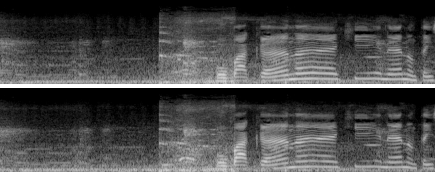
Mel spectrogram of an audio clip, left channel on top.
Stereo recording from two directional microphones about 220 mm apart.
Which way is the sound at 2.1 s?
15° left (ahead or behind).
